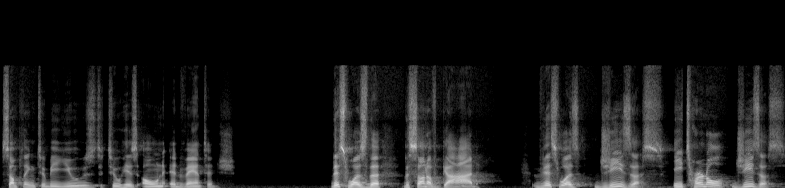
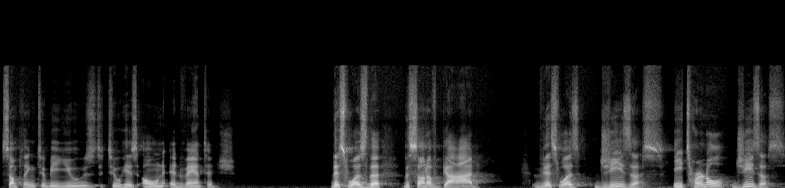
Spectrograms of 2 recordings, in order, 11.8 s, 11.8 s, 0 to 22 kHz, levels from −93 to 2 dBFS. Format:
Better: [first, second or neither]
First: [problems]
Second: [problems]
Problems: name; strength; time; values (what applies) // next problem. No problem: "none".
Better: neither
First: none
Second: none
